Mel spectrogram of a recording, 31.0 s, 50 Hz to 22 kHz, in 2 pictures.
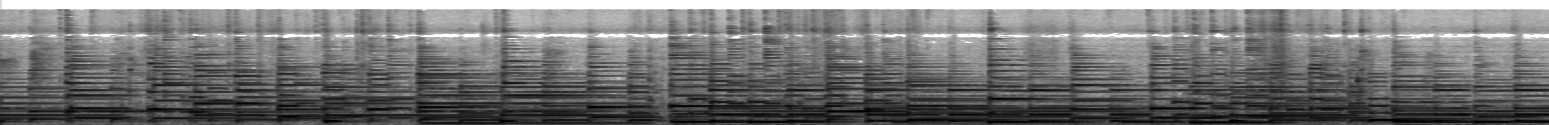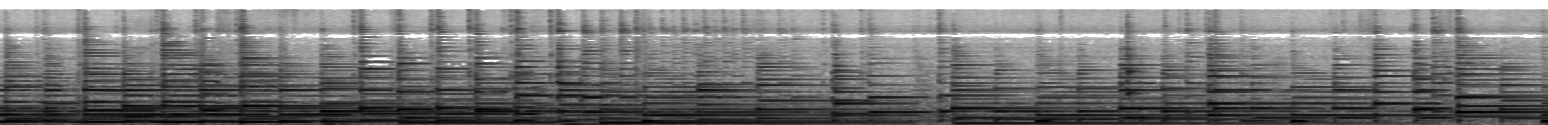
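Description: Two classical guitars, a 1988 Alberto Nejime Ohno and a 2011 Sakae Ishii, playing a duet: a continuous stream of plucked, arpeggiated notes over held bass notes.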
